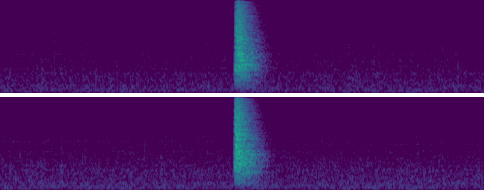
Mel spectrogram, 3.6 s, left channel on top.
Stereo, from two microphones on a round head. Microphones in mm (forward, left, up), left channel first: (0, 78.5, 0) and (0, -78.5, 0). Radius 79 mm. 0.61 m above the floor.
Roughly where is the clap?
Right.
